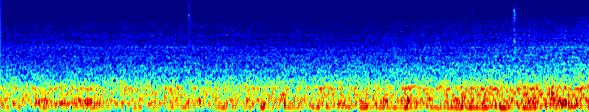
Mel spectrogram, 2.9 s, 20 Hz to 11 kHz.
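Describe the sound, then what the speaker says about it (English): A worn rear wheel bearing on a 2001 Subaru Forester AWD wagon gives a continuous low droning hum blended with road rumble while driving. The sound is steady and unbroken, with no talking. "I do hear a bearing noise in the back of the car."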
